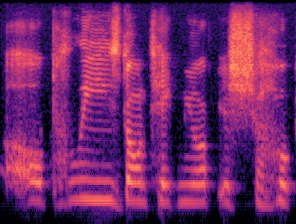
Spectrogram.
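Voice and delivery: high-pitched mock begging; mock pleading. Podcaster acts the rebuttal his rival expected, mock pleading. Imagined begging reply, mocked.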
